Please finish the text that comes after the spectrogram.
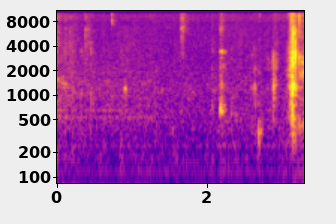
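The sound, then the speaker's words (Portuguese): Someone takes a sip of water: a few soft, wet mouth clicks and a small gulp toward the end, otherwise quiet with no talking. “vou até tomar um gole d'água aqui para falar essa parte.”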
